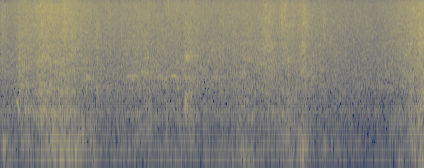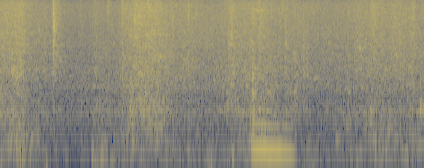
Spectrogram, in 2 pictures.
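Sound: rain falling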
